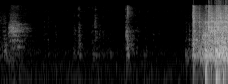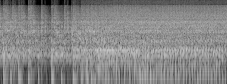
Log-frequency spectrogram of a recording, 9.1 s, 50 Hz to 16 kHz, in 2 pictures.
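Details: Cub Cadet Original with single-cylinder Kohler K161 after tune-up (new head gasket, rebuilt carburetor), first start: a few quiet clicks, then it fires at once and settles into a loud, even, steady run with no misses; normal running.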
